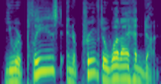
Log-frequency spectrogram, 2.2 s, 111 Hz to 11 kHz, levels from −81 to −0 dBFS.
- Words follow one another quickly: Yes, fast, 280 wpm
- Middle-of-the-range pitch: Yes, medium, 155 Hz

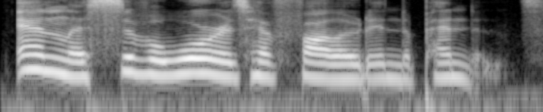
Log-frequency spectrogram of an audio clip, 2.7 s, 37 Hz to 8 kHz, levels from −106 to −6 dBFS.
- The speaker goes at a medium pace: No, slow, 130 wpm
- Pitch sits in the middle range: No, high, 210 Hz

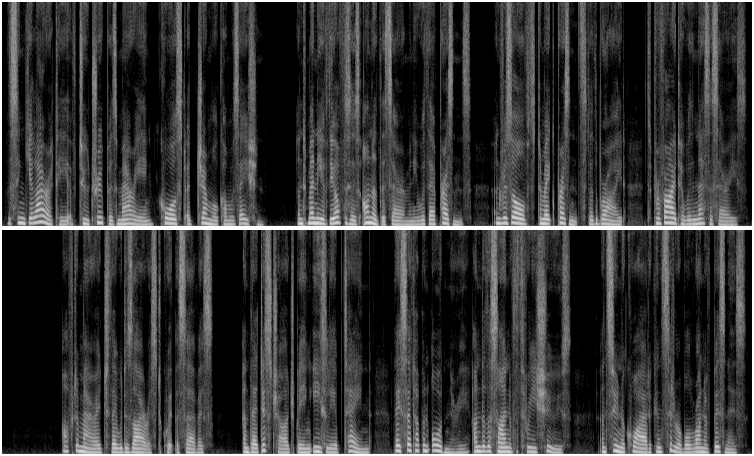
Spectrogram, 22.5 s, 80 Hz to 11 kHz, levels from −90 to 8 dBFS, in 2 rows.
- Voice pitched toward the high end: Yes, high, 205 Hz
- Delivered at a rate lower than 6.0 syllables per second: No, 6.7 syllables/s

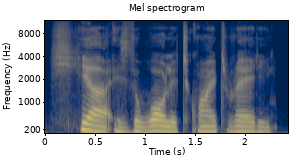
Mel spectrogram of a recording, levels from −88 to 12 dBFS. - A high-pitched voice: No, medium, 150 Hz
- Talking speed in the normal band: Yes, average, 150 wpm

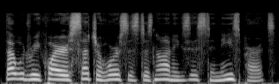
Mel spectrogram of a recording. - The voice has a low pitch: No, high, 210 Hz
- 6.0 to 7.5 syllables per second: Yes, 6.8 syllables/s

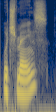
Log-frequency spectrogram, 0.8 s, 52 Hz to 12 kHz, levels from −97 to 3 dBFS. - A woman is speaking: No, male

